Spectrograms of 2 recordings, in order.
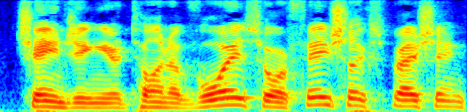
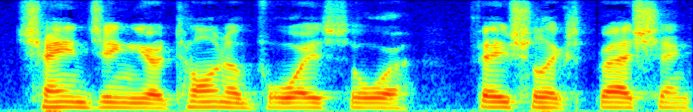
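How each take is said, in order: First: The voice is lively with varied pitch. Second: The voice is flat, low-energy and monotone.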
